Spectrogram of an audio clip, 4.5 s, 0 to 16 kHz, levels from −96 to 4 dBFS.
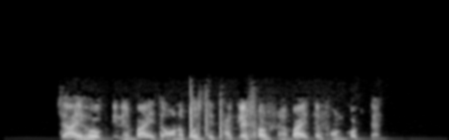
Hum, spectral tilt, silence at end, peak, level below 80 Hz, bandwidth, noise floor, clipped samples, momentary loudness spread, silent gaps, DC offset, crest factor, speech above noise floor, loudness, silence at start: none; -6 dB/octave; 0.7 s; -2 dBFS; -64 dBFS; 7.2 kHz; -79 dBFS; under 0.1%; 10 LU; none; under 0.1%; 20 dB; 59 dB; -20 LUFS; 0.6 s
